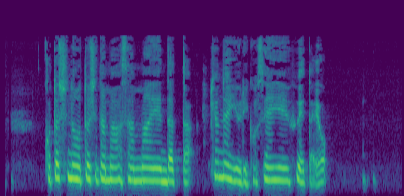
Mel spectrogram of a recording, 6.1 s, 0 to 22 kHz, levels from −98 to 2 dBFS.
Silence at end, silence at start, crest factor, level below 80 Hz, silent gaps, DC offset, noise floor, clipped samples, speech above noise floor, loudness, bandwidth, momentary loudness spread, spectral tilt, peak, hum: 0.6 s; 0.65 s; 16 dB; -78 dBFS; none; under 0.1%; -60 dBFS; under 0.1%; 37 dB; -25 LUFS; 11.5 kHz; 12 LU; -5.5 dB/octave; -10 dBFS; none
